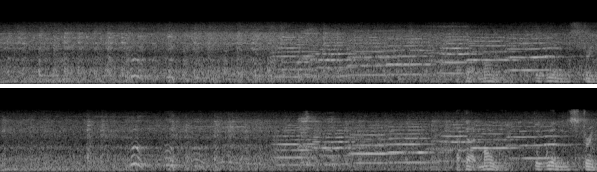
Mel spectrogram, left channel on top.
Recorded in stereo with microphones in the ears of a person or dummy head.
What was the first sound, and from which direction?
Laughter, 10° right (ahead or behind).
